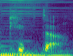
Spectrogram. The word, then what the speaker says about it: kofta: So we will be making beef kofta, or as we say, beef kifta. Kifta. Yeah. Okay, beautiful. So different pronunciations.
